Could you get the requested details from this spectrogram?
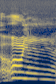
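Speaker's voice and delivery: blurted out high-pitched and flustered.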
